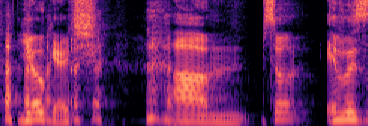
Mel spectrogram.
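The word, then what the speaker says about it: Jokić: He didn't say Nerkich, so he said Yogic.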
